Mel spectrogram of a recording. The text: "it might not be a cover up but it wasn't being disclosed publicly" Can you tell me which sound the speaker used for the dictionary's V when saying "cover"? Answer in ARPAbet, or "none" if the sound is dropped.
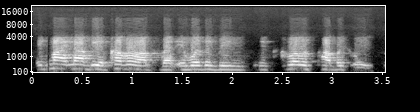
V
